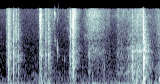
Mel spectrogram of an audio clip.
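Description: A deck of tarot cards being shuffled by hand: a soft rustle of cards sliding together, broken by a few short, crisp clicks of card edges.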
